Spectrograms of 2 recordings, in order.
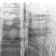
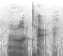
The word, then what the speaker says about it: Mariota: It sounded like kind of Spanish. Mariota. Mariota.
